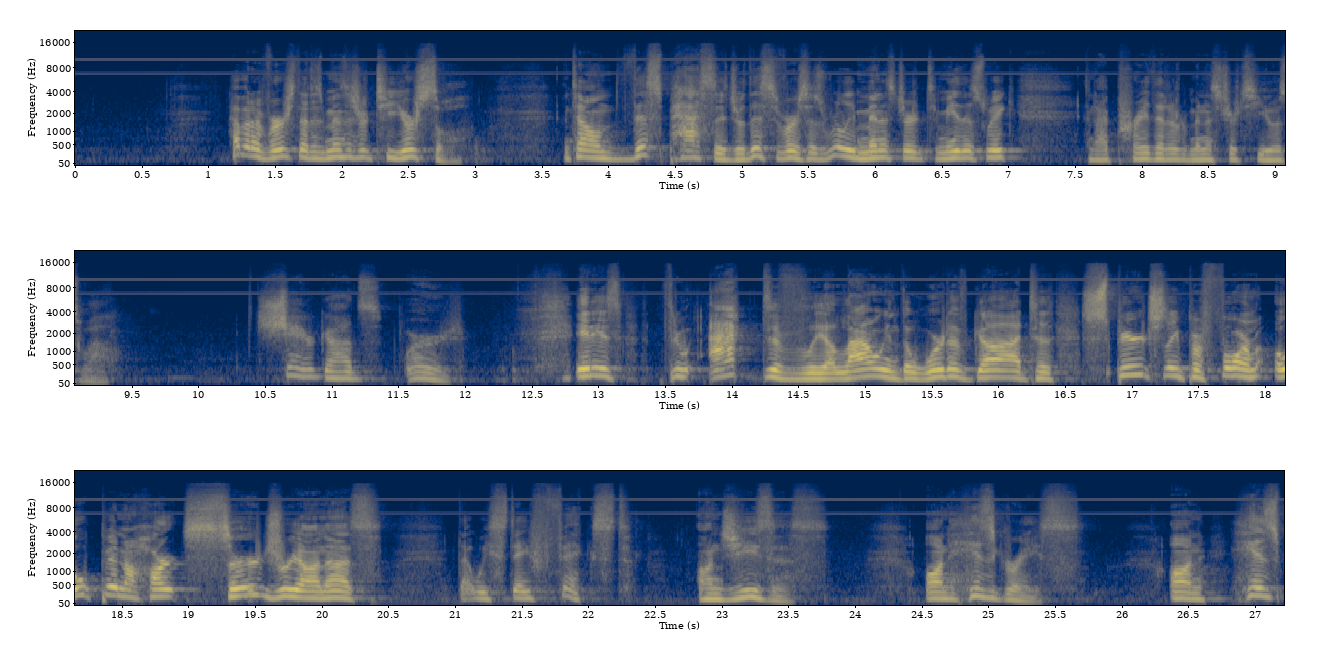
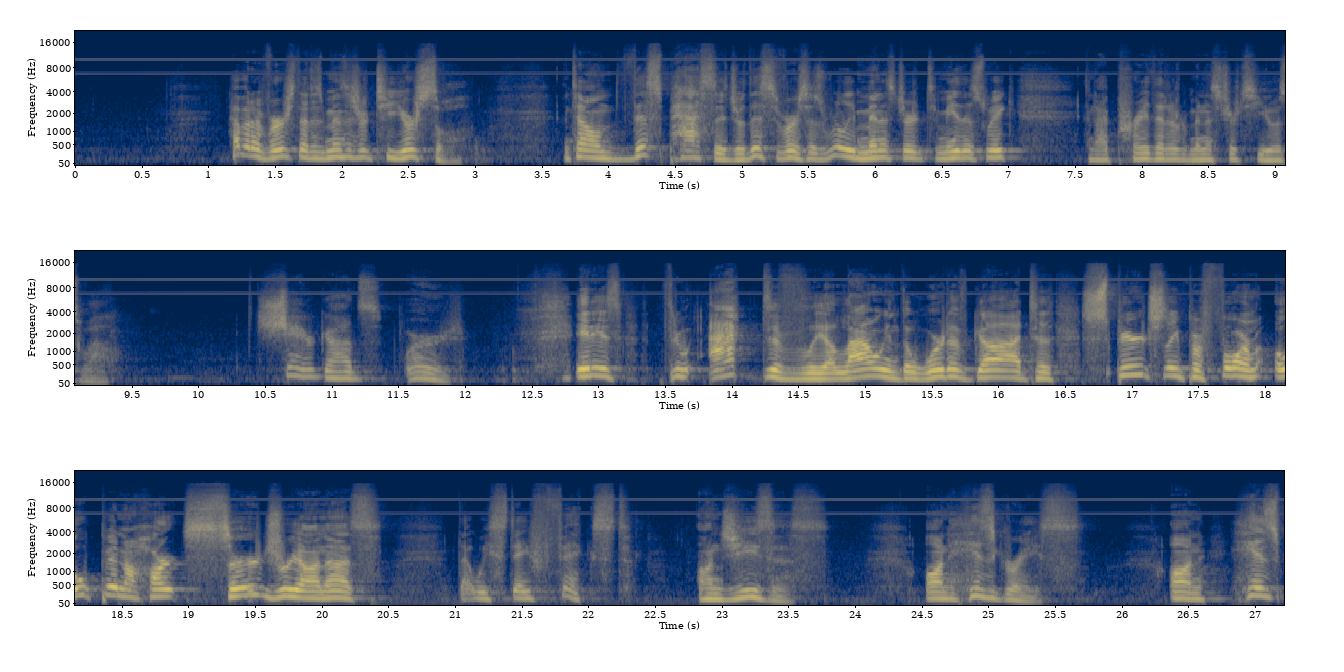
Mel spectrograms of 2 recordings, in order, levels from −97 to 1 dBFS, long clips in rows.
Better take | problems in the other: neither | high-pitched whine; faint; throughout; 10 kHz, 35 dB below the speech; the same in both

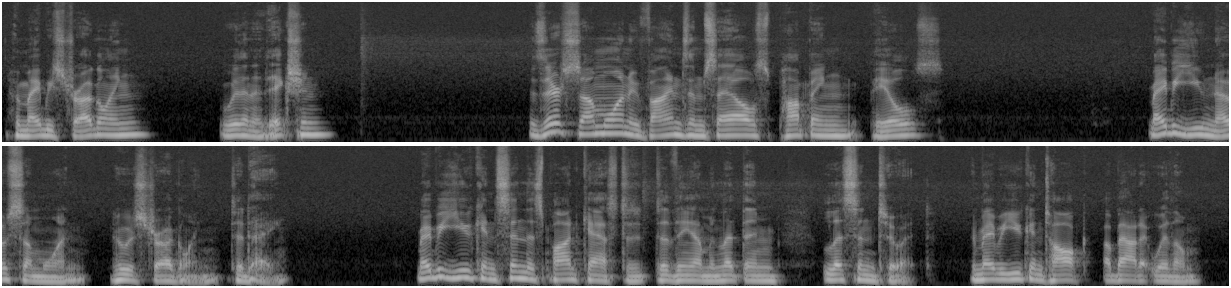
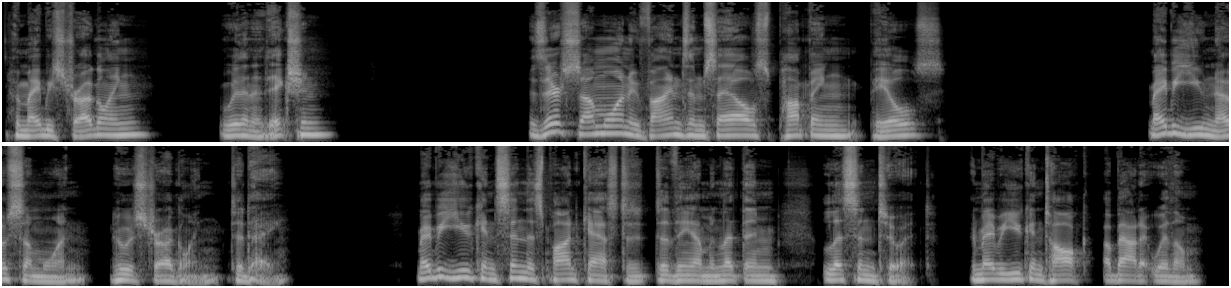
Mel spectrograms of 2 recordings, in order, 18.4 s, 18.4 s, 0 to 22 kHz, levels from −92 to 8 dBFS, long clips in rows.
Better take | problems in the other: second | hiss; faint; throughout; 20 dB below the speech

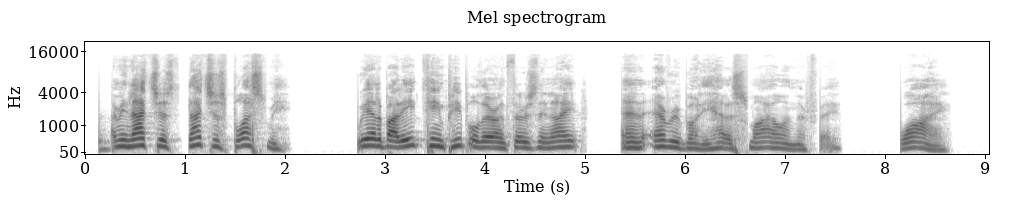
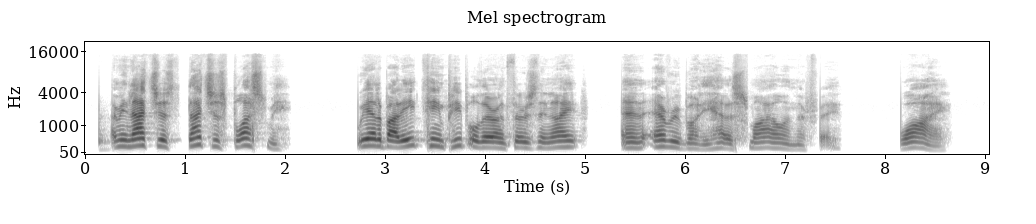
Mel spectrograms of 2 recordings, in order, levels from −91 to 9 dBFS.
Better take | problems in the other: first | thin; very; fading below 400 Hz

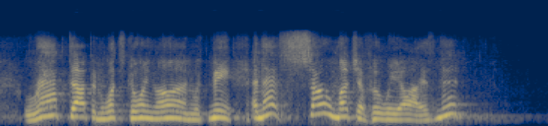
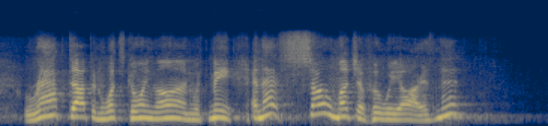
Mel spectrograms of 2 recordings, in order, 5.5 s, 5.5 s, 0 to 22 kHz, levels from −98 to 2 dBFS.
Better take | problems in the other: second | garbled, watery; badly; nothing above 8 kHz; slightly in the second

